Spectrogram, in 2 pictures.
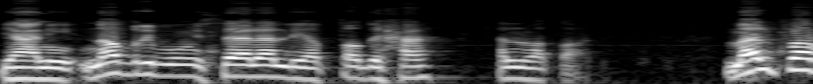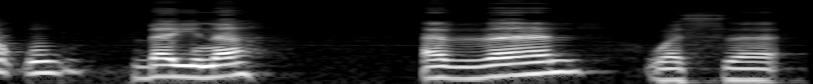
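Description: A man with a fairly high voice teaches Quran recitation rules. He explains each point patiently and step by step. He shifts into slow, drawn-out melodic chanting of the verses. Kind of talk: tajweed lesson with recitation.

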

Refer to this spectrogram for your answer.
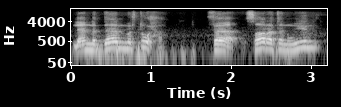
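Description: A man's voice: high-pitched, expressive, moderate pace, a little mellow, slight background noise, poor audio. A man teaching a live lesson on Quranic grammar, patiently repeating key words and thanking listeners as he answers their comments.

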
